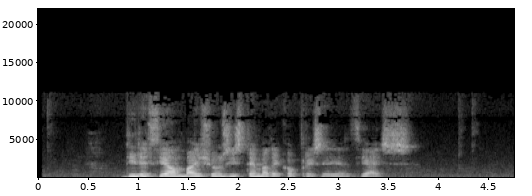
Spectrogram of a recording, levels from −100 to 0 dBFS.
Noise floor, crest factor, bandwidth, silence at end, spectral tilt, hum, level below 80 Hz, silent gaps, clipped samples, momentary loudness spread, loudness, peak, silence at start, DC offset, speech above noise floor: -62 dBFS; 18 dB; 10.5 kHz; 1.05 s; -6 dB/octave; none; -56 dBFS; none; under 0.1%; 12 LU; -25 LUFS; -8 dBFS; 0.85 s; under 0.1%; 38 dB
